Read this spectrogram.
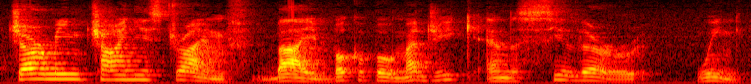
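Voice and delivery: slow, heavy French-English accent; bad English accent. Real, not acted. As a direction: read the English title slowly with a clumsy English accent. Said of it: "mon accent anglais est, est monstrueux". (accent anglais maladroit, lent et appuyé)

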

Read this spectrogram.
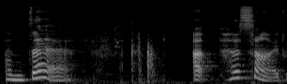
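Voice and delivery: plain reading voice

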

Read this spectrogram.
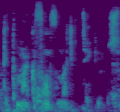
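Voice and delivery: hushed whisper to a neighbour; whispered aside. Retold or imitated. Church member whispering to take the microphone from her. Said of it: "And somebody's like".

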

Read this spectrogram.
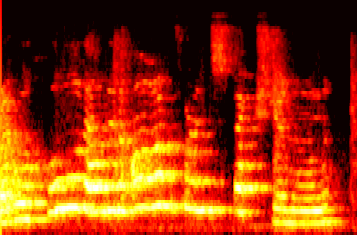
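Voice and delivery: smooth, high, slow silky purr; a very high, silky, unhurried Ralph; silky monster voice. Acted. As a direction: charm them like a polite salesman monster. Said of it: "silky voice".

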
